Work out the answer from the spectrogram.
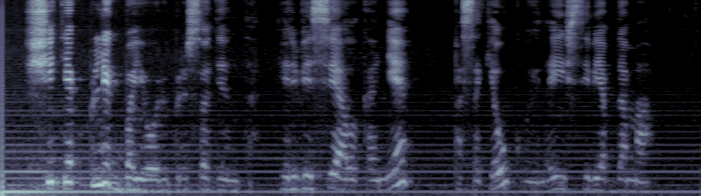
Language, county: Lithuanian, Tauragė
